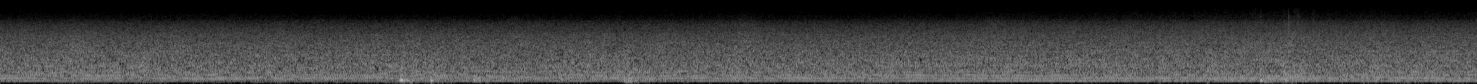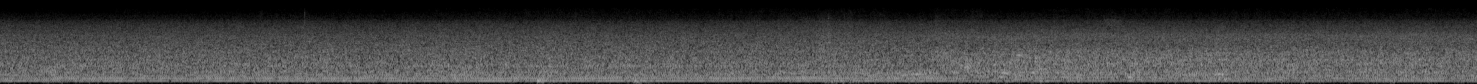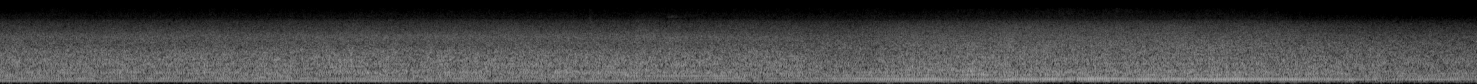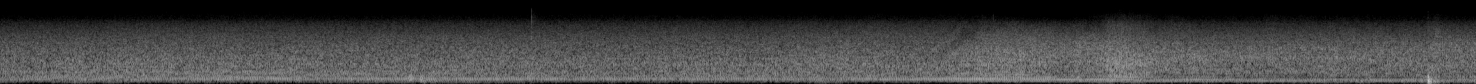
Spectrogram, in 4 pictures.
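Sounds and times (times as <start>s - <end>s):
ventilation and machinery hum: 0.0s - 59.0s.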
